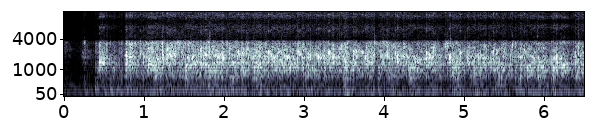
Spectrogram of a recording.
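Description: Audience applause, breaking out about half a second in and going on steadily.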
